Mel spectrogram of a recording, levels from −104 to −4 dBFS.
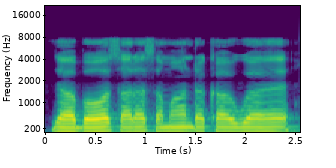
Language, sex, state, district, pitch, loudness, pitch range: Hindi, male, Jharkhand, Deoghar, 125 Hz, -14 LUFS, 125-130 Hz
